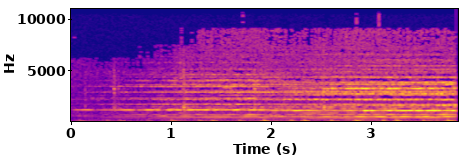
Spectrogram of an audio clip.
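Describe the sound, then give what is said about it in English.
A double heartbeat from someone with two hearts thumps steadily and quickly in the low range, its overlapping beats forming a dense doubled rhythm over a constant electronic hum, with no voices. “You have two hearts.”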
